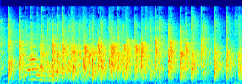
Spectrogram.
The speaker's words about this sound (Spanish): ¡Aplausos!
